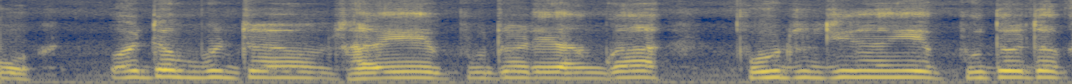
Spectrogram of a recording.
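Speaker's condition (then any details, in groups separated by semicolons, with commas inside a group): Brain lesion disability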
